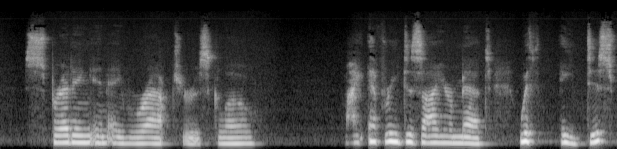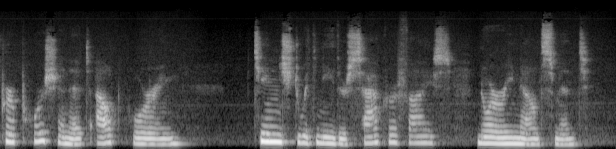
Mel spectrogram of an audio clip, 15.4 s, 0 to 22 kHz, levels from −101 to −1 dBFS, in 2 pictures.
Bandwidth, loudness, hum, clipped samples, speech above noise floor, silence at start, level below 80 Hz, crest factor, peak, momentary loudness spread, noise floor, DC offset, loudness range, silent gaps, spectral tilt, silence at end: 11 kHz; -20 LUFS; none; under 0.1%; 47 dB; 0.35 s; -82 dBFS; 18 dB; -2 dBFS; 13 LU; -66 dBFS; under 0.1%; 4 LU; none; -6.5 dB/octave; 0.35 s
